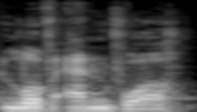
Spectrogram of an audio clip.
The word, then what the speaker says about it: Love Envoi: One of the big British hopes, or whatever you want to call it, is Love Envoy, or Love Envoi, I think it's pronounced French.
